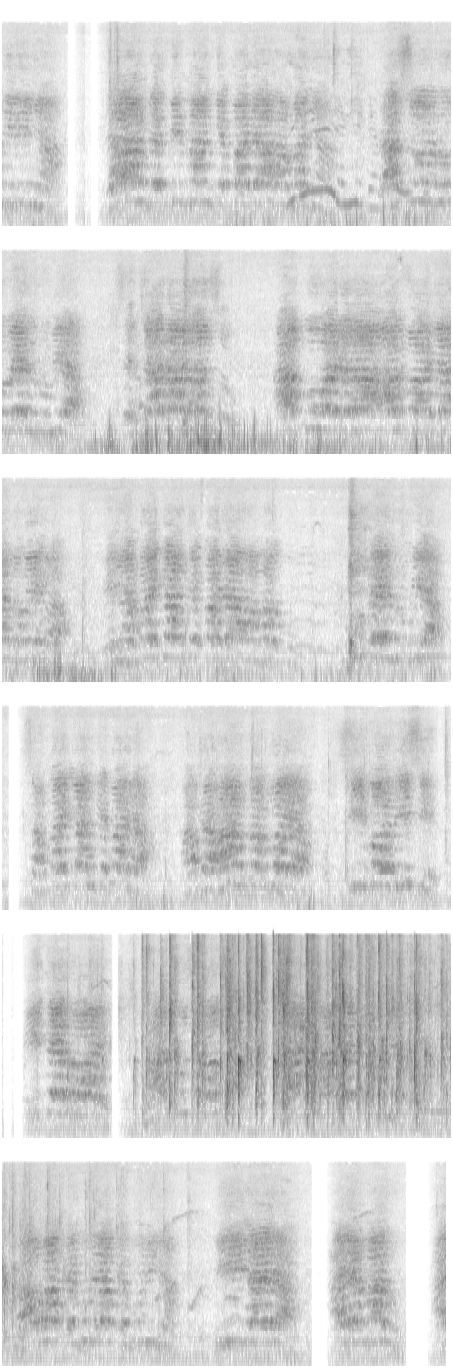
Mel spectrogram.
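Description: A children's choir sings together outdoors through loudspeakers.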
